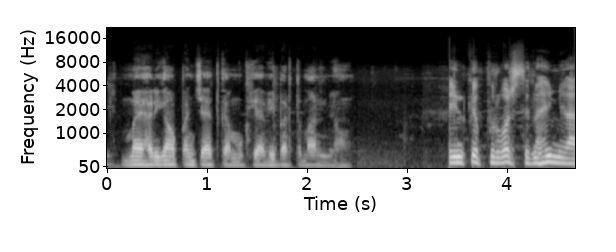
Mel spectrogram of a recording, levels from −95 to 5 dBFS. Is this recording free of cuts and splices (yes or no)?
no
